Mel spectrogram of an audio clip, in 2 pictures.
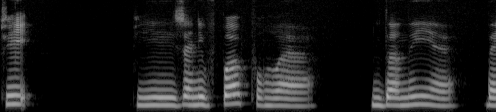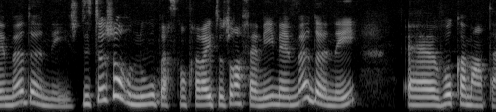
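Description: A woman's fairly high voice at a fairly slow pace, broken by long, frequent pauses. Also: ordinary pitch variation. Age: 30s. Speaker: podcast host. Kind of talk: casual monologue. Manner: hesitant, many fillers.

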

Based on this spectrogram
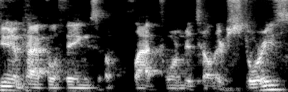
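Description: A man with an American accent and an unremarkable speaking voice talks at a fairly quick pace, his fairly low pitch and intonation fairly even. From US Midwest. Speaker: podcast host. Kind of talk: casual interview. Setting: remote recording.

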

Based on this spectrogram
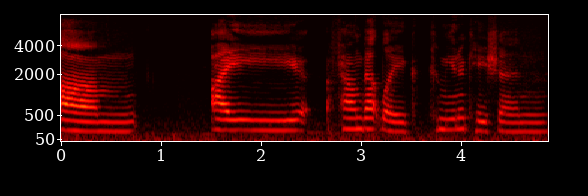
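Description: A woman with an American accent talks at a medium pitch in a flat, monotone way. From New York suburbs. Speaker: oral history interviewee, union activist. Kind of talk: oral history interview. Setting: university office. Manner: hesitant, many fillers.

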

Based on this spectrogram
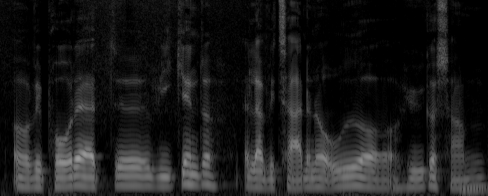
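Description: A man's very deep, low voice delivers monotone, flat intonation on a very clean recording with a silent background. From Iran. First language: Persian (speaking Danish). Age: 30s. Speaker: refugee, home care worker. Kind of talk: interview. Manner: halting.

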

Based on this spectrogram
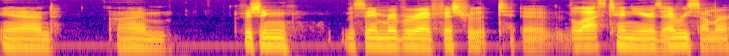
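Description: Over a quiet background, a man talks at a fairly slow pace with long, frequent pauses. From Manitoba, Canada. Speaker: singer-songwriter and fly fisher. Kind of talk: casual interview chat.

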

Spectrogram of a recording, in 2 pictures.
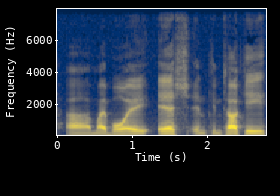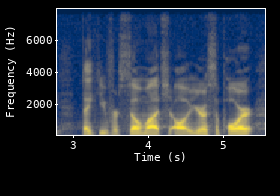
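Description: A man talks with an American accent. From Ohio, US Midwest. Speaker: podcast host and stand-up comedian. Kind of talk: casual monologue. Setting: home recording on a budget.

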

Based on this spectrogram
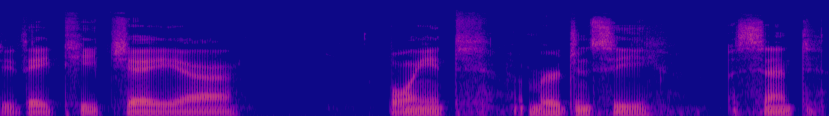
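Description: Against a quiet background, a man speaks with vocal fry at a very deep, low pitch. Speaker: diving podcast co-host, dive instructor. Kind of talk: casual chat. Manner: soft-spoken.

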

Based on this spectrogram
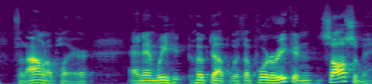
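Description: A man with an American accent talks at a moderate pace, using a medium pitch and lively intonation. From US Midwest, southwest Ohio. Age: 50s. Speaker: trumpet player. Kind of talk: interview conversation. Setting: studio.

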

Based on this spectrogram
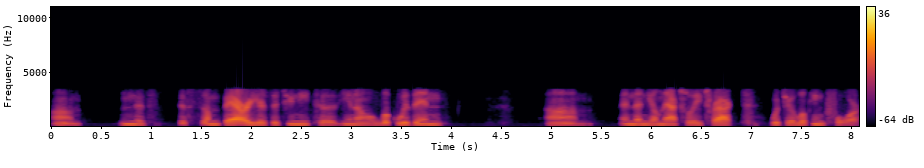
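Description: Speaking in a Boston accent at a moderate pace, the voice stays monotone and flat. Long pauses come often. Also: woman, very deep, low pitch for a woman. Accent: Boston-area Massachusetts. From Massachusetts. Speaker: psychic. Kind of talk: psychic readings for callers.

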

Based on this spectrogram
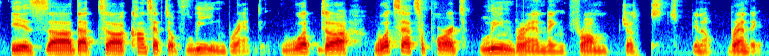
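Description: Speaking at a very slow pace, a man with a medium pitch uses lively intonation in a dry, close sound with no echo. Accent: non-native. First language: not English. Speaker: podcast host. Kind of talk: interview. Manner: halting.

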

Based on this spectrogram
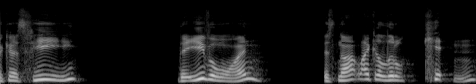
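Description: A fairly slow, high-pitched man with a Tennessee accent and lively intonation, on a very clean recording with a silent background. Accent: Southern US (Tennessee). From rural Tennessee, north of Nashville. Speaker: associate pastor. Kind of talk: sermon.

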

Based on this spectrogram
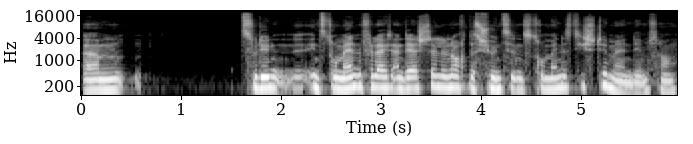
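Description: The speaker goes at a moderate pace with ordinary pitch variation. Long pauses come often. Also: man, high pitch for a man. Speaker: music podcast co-host. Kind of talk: casual chat. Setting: home recording, not a studio.

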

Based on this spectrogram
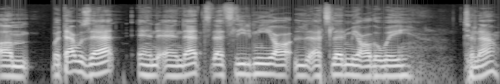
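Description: A man with an American accent speaks at a moderate pace and medium pitch, keeping his loudness very even. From Southgate, Los Angeles area, California. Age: 30s. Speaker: entrepreneur. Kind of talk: casual interview. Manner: repetitive, halting.

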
